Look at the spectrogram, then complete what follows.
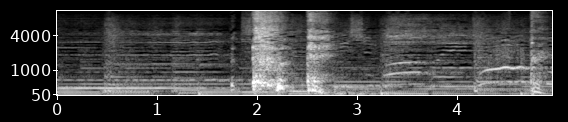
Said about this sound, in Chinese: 最近咳嗽一直也没有完全好，而且自己老是不老实。其实不抽烟可能会好一点，偶尔抽两根烟，搞得自己嗓子一直也没有完全好。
